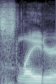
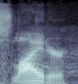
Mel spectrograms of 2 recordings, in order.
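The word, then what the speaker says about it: Sluyter: uh 27 yd line I said Slater his name is pronounced slider and it doesn't even look like Slater or slider how he spells it it's s l u y t r pronounce slider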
